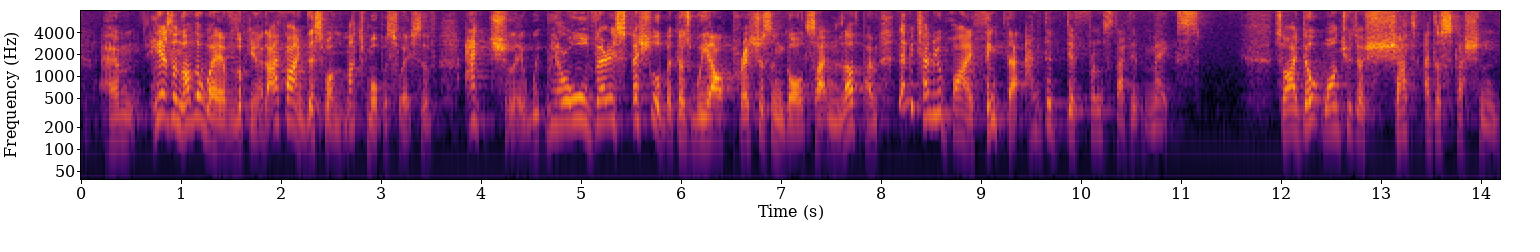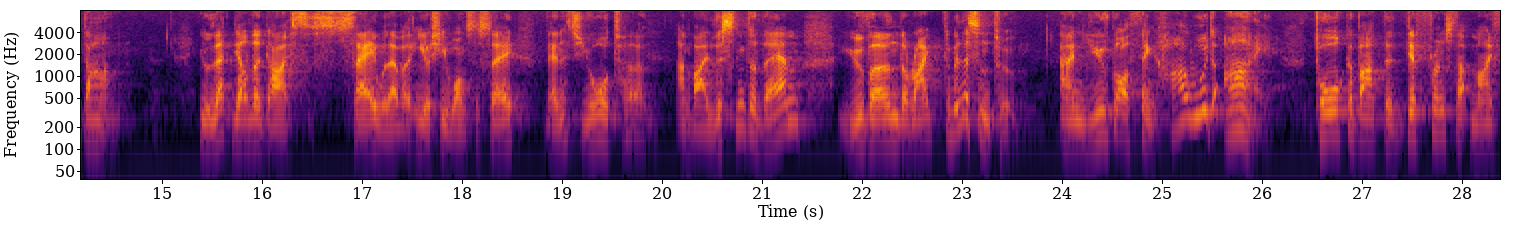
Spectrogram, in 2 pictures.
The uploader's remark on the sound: This keynote address was given at Unbelievable?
